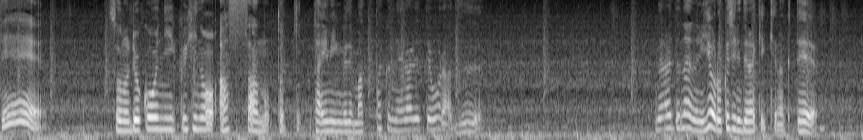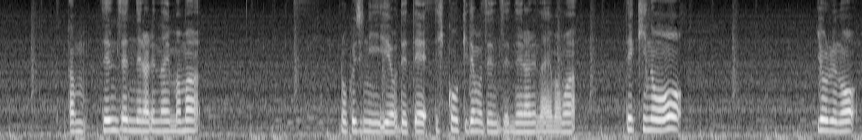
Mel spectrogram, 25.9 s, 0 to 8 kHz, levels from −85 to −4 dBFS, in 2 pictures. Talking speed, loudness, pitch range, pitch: 195 characters per minute, -20 LUFS, 140-230 Hz, 205 Hz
